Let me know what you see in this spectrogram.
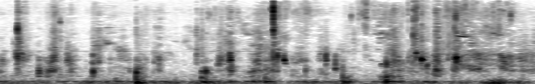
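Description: Faint close-up eating sounds: a person chewing with wet mouth smacks while mixing rice by hand, heard as many small, irregular clicks.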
